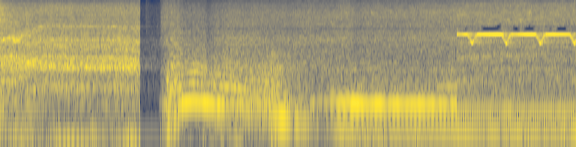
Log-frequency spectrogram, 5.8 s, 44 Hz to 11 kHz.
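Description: Gintani-tuned Lamborghini Aventador SVJ's V12 starting up: the revs flare sharply, then fall back and settle into a steady idle. Near the end a high electronic warning chime repeats about three times a second.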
